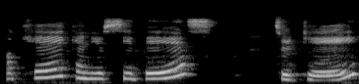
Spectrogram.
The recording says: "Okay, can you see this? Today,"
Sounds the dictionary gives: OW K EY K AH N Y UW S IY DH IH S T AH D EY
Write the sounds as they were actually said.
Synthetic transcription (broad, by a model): OW K EY K AH N Y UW S IY DH IH S T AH D EY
